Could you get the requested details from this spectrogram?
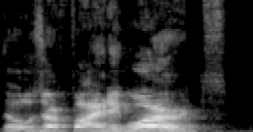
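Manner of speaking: loud challenge. Acted. Rock challenges Paper, loud menacing declaration. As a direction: declare it like a tough guy.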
